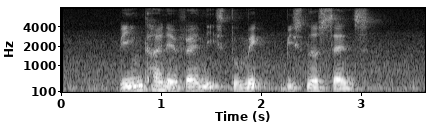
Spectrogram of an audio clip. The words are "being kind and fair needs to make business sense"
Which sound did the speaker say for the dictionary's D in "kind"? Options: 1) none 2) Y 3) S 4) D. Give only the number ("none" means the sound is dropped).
1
